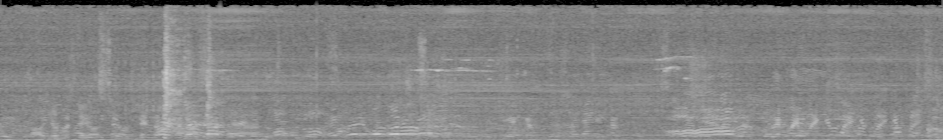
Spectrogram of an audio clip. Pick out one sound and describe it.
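A crowd of men and women talks and calls out nearby, outdoors.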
